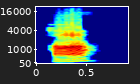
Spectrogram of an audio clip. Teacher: initially starts at three and gradually rises to five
